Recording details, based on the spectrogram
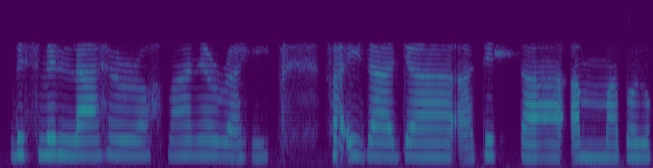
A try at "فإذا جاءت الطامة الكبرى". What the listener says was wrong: No, it's not ta'ammatul. Where is the a sound? There is no a. It's tammatul. No, not ta'ammatul.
